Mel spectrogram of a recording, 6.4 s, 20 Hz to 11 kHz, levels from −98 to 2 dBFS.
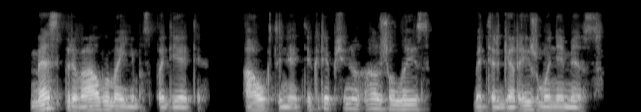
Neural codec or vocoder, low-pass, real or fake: none; 7.2 kHz; real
